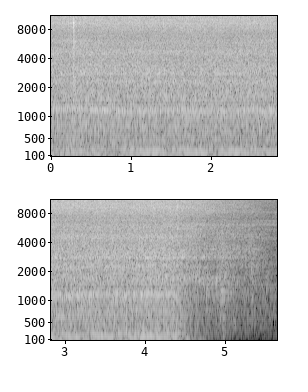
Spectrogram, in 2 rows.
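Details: 2000 Silverado 1500 Z71 5.3 V8 after a new belt cured a persistent squeal; the old belt was possibly stretched. Smooth, steady idle with no squeal or chirp, then shut off and winds down; the belt drive is quiet.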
